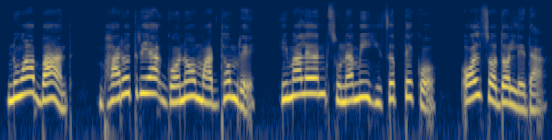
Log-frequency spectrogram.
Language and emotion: Santali, neutral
